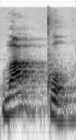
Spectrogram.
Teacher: জফালা একটা দেখো একটা বর্ণকে দুবার করে দিয়েছে, যে বয়াকার কয় জফালা বাক্য। জফালা নিজে উচ্চারিত হয়নি, কিন্তু এ কী করেছে কটাকে দুটো করে দিয়েছে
